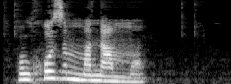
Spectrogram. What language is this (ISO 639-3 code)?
chm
